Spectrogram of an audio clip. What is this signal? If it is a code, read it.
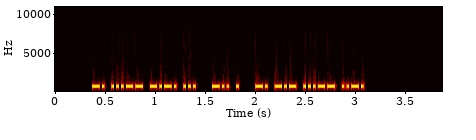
Morse code, heard as a keyed tone, about 52 wpm, 700 Hz. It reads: N3CS DE NK3F
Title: USA Callsign DE Callsign - 4 Characters - 50wpm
